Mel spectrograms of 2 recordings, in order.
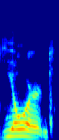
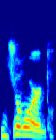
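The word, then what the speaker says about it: Jörg: a German boyfriend named jorg it's great six foot J it's like jorg j-o-r-g but it's pronounced morgue with a y EP yeah yes and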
